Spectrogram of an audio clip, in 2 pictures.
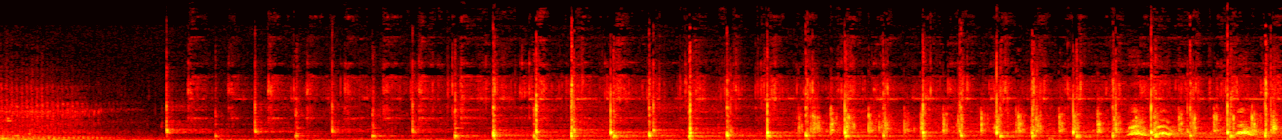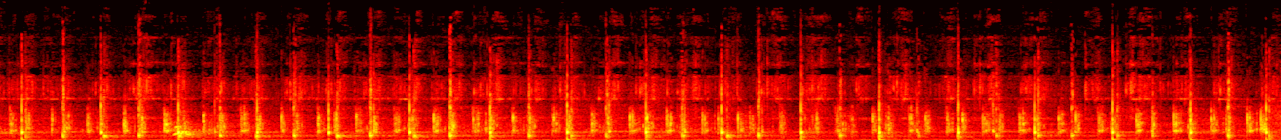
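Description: Horse hooves clip-clop in a steady, brisk rhythm of sharp knocks, as if pulling a carriage, starting after a brief pause and continuing without a break.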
